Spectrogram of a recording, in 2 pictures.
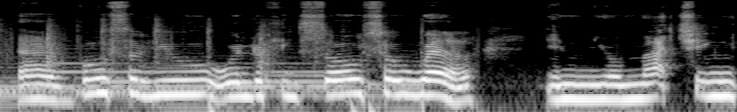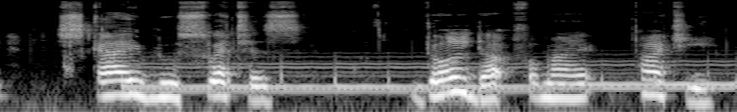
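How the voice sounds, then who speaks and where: Very slow speech by a woman at medium pitch with ordinary pitch variation, music playing in the background. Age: 80s+. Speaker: vlogger thanking friends. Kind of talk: casual video message.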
